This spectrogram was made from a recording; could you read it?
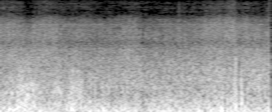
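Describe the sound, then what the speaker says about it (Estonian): Steady wind roar from driving against the wind, a dense, loud, continuous rumble of buffeting with no breaks and no voices. "Tuulemürin võib olla tõesti praegu vägagi tugev võib olla."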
